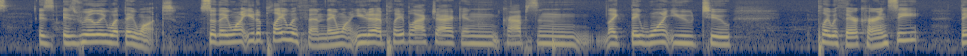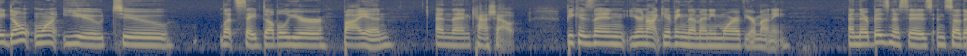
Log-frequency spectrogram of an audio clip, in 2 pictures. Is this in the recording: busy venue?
yes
